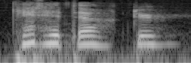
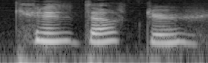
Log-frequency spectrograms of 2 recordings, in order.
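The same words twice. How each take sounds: First: High pained cry for a doctor; injured boss on the ground pleading for a doctor; groaning plea. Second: Even higher strained plea for a doctor; injured boss begging louder for a doctor; desperate groan. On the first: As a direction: beg for help through the pain. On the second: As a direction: push the plea harder in panic. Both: Acted. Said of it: "he groaned".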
